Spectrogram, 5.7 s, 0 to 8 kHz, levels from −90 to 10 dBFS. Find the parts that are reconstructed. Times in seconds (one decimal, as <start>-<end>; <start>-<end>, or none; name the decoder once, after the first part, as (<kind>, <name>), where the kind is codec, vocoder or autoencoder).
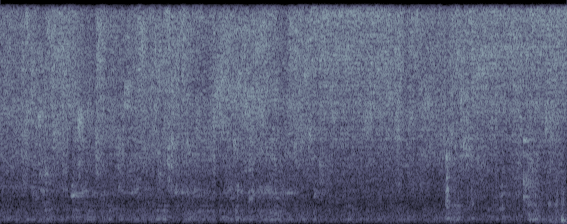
none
